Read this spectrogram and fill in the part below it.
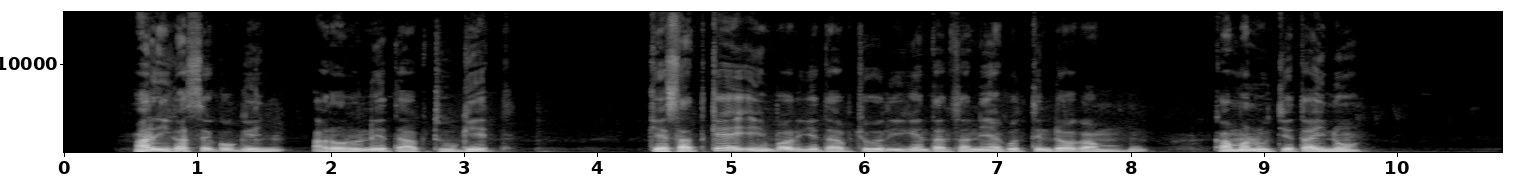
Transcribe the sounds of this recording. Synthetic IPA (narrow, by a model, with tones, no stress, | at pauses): ma˦ɾɪ˨ka˦se˦k̬o˦ɡe˨ɲ | a˨ɾɔ˨ɾu˦ne˨ta˨p̚tu˨ɡe˦t̪ | kɛ˨sa˨tkɛ˦ʔe˨mbɔ˦ɾɡe˨t̬a˨p̚t͡ʃo˨ɾi˦kɛ˦nta˨nsa˨nɪ˦a˨ko˦t̪ːi˦ndɔ˦ka˨ | ka˦ma˦nu˨tje˦ta˦i˨no˦n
